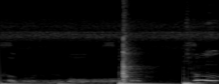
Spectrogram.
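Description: Korean traditional singing (sori) with a wide, regular vibrato, accompanied by a buk barrel drum struck three times: once at the start, hardest a little past the middle, and again near the end.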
